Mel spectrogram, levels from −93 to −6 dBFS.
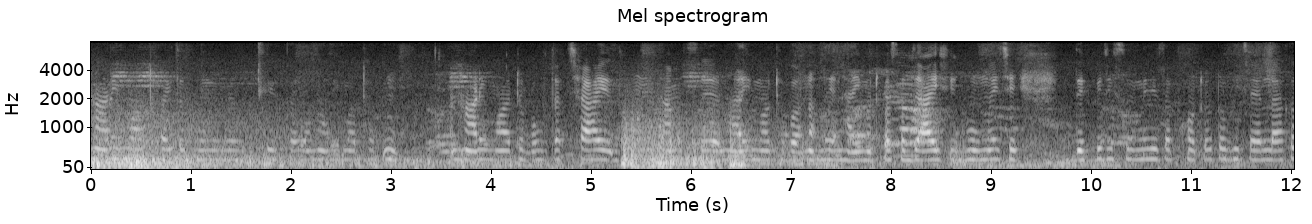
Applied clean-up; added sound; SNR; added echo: none; Thunder / Rain; -1 dB; none.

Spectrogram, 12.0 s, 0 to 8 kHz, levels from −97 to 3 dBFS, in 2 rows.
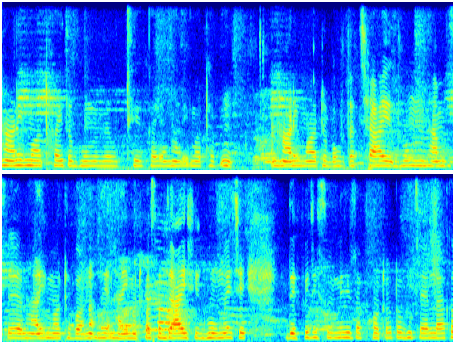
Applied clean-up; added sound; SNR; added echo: none; none; none; none.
